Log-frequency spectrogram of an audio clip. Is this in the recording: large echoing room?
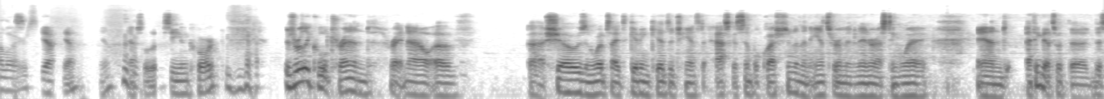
no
